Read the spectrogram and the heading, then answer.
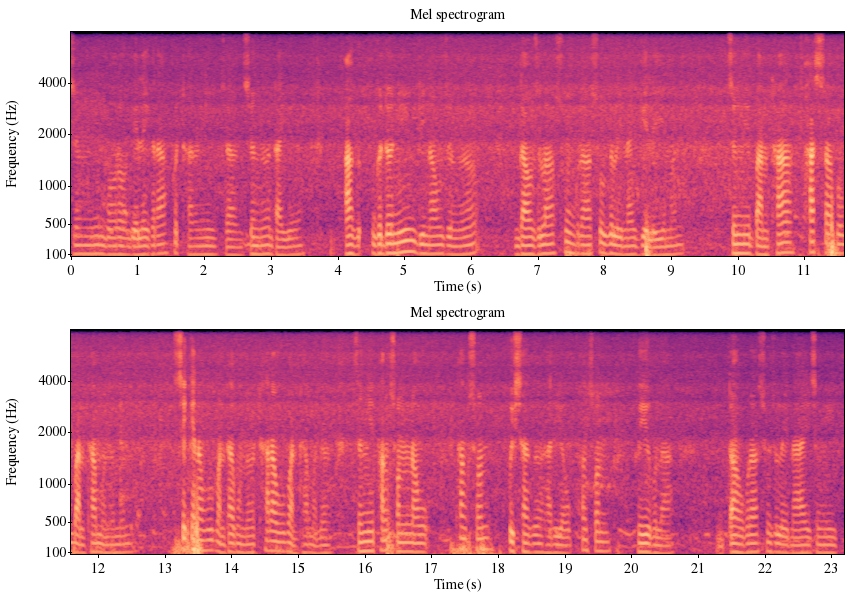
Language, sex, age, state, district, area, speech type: Bodo, male, 30-45, Assam, Udalguri, rural, spontaneous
